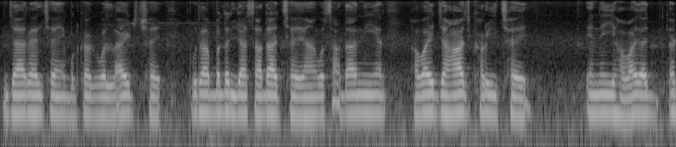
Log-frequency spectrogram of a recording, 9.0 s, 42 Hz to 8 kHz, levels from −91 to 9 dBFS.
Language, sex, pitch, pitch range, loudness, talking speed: Maithili, male, 135 Hz, 125-135 Hz, -28 LUFS, 165 wpm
